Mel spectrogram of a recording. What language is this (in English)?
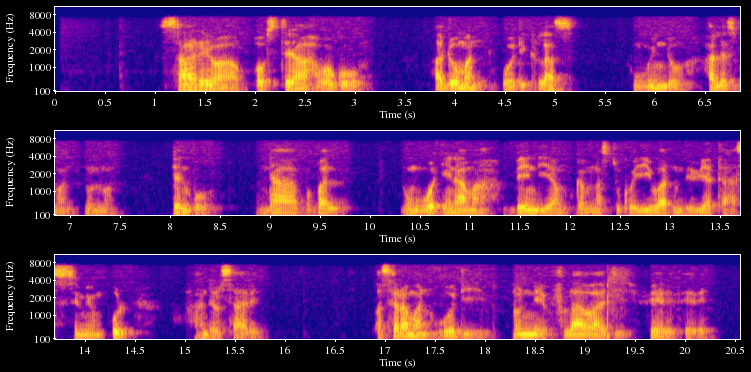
Fula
